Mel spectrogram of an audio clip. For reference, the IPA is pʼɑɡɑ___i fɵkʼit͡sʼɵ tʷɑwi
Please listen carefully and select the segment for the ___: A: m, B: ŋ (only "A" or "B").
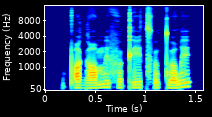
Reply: A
